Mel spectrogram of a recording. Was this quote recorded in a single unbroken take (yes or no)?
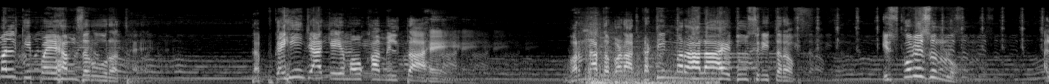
yes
